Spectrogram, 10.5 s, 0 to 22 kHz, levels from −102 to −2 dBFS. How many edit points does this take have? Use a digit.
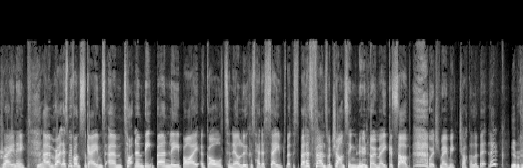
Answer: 5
